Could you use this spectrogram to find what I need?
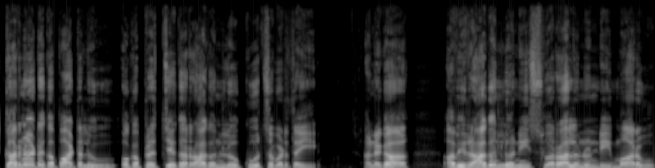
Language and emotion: Telugu, neutral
